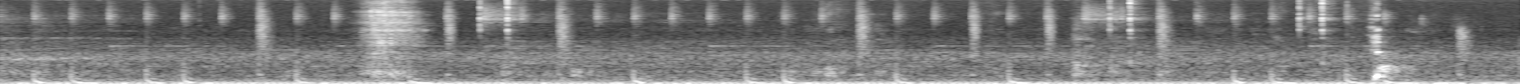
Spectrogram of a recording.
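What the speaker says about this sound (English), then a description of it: "I need these stupid hiccups to go away." Hiccups recur at a steady pace, about a dozen short, faint jolts over a low, constant background hum.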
